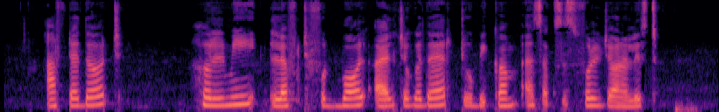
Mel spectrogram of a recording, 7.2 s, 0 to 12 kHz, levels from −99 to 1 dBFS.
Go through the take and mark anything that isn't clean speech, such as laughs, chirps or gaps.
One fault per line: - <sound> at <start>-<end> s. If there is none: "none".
none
